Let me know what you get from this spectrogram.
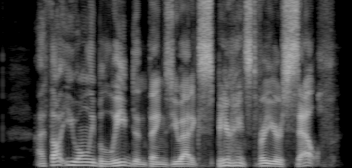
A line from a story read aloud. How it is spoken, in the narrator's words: I asked, my voice now openly amused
